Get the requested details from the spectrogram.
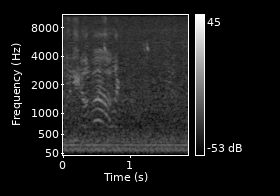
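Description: A man calls out outdoors across an open field.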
